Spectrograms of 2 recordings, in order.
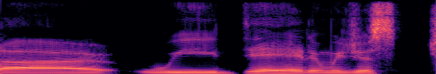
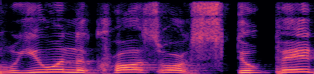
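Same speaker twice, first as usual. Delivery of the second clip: put-on New York accent; 13 semitones higher than usual. Retelling an argument with a woman from New York at a crosswalk: put-on New York accent. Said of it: "that accent. She came from New York".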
